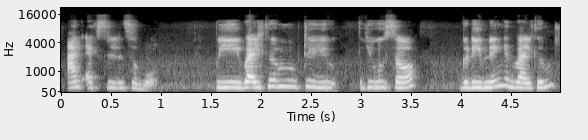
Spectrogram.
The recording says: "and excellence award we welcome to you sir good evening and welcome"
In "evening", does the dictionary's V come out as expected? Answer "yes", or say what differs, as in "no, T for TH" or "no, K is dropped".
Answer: yes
